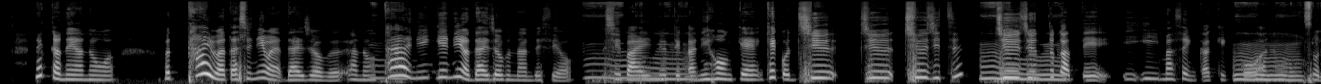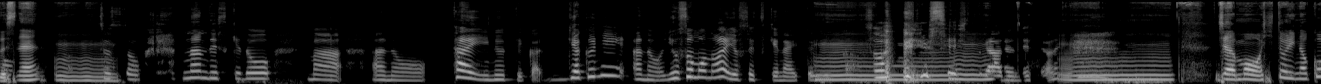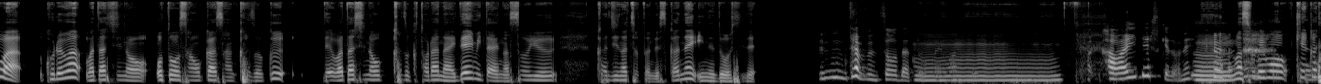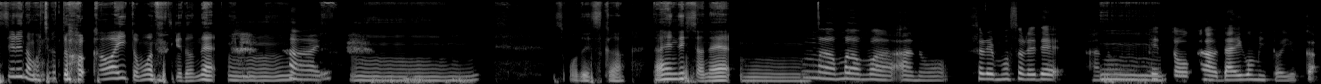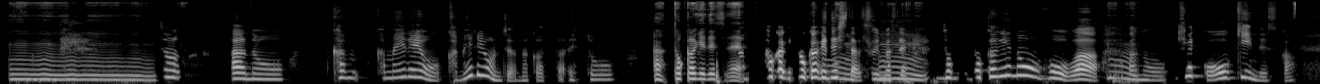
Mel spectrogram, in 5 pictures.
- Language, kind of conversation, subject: Japanese, unstructured, ペットは家族にどのような影響を与えると思いますか？
- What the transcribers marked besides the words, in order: static; other background noise; laughing while speaking: "そういう"; drawn out: "うーん"; giggle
